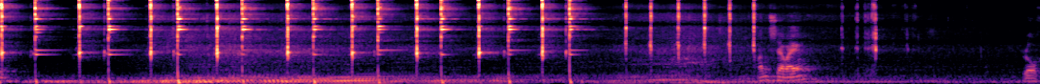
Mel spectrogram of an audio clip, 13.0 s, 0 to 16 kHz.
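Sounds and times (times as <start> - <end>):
lighter lid clicking open and shut: 7.8 - 9.6, 10.5 - 11.4.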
